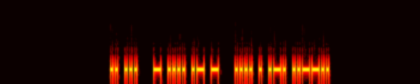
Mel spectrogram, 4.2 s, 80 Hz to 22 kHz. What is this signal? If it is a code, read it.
Morse code, heard as a keyed tone, about 50 wpm, 700 Hz. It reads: IS THAT HER?
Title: Sentences from Top 100 Words 50wpm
